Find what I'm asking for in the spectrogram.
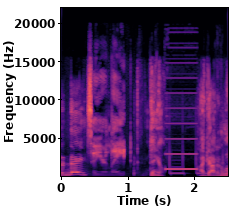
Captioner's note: beep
